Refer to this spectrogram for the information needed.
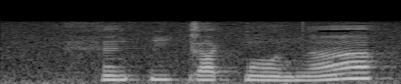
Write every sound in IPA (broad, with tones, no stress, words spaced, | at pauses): hɛ̃˧k͡pi˧ɡa˧ k͡pɔ̃˨dã˨˦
